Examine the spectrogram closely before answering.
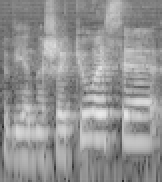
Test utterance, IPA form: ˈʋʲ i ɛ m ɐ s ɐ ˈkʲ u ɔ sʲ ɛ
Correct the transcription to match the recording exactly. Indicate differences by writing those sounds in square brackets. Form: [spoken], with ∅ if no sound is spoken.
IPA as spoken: ˈʋʲ i ɛ [n] ɐ [ʃ] ɐ ˈkʲ u ɔ sʲ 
